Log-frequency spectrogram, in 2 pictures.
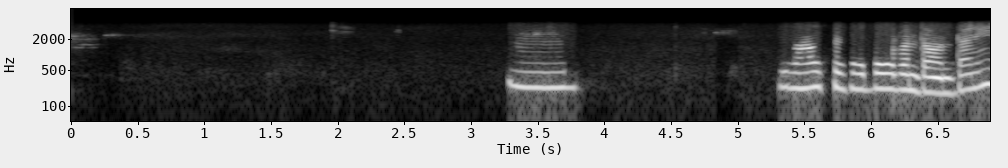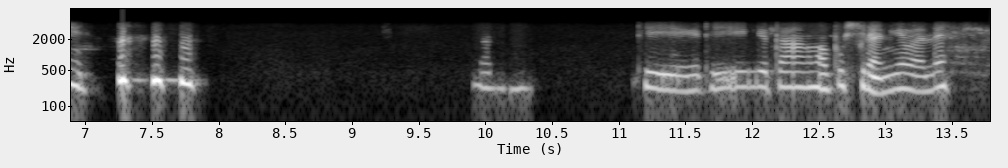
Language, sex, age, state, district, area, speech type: Dogri, female, 30-45, Jammu and Kashmir, Reasi, rural, conversation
